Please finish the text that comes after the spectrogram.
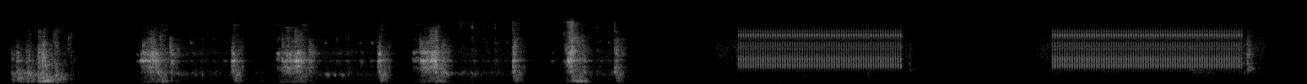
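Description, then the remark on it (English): A telephone receiver is lifted and a dial clatters through a quick series of clicks and knocks, followed by two long, steady ringing tones on the line, as a call is placed to a country club. “You reach for the phone and call the club.”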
